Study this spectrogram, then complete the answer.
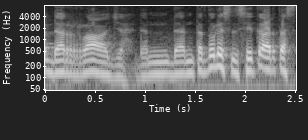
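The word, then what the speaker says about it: درجة: memang begitu standar pembacaannya darojah pakai tasdid hal ini tidak benar kalau ada Rodja Hai yang benar adalah darojah dan dan tertulis disitu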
